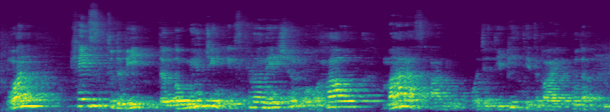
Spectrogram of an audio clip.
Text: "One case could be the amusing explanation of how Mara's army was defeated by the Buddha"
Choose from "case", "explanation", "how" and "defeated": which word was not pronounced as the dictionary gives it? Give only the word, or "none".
defeated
